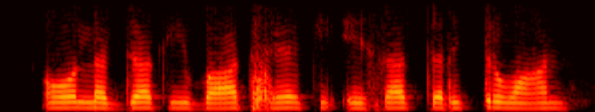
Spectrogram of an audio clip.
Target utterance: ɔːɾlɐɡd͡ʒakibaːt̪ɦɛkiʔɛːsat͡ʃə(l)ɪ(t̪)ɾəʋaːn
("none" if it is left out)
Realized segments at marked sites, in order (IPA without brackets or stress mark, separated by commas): ɾ, t̪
